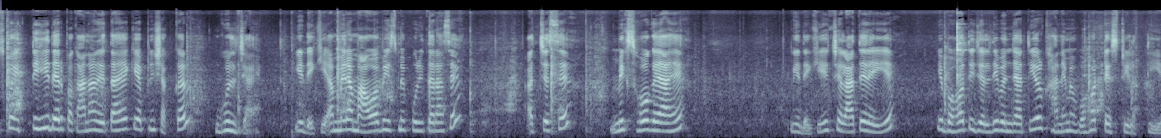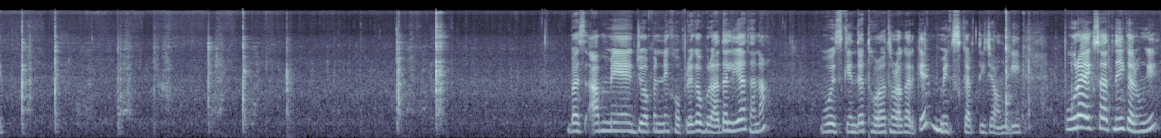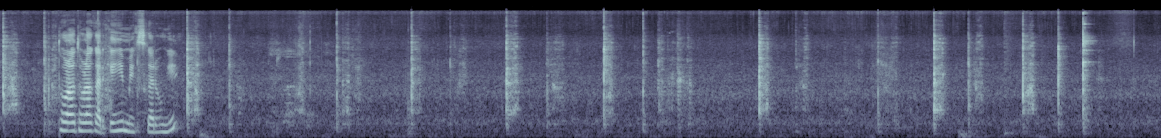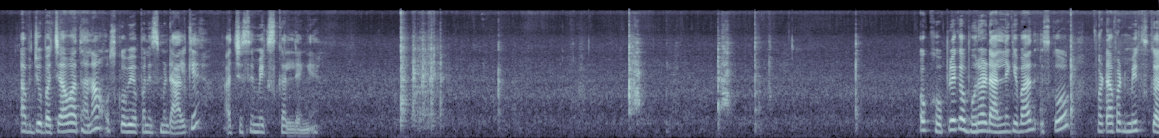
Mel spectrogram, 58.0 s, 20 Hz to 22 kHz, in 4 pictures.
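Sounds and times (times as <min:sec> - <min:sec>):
metal spatula scraping pan: 0:00.0 - 0:08.8, 0:11.8 - 0:18.2, 0:19.4 - 0:20.2, 0:27.0 - 0:37.8, 0:38.4 - 0:42.8, 0:50.7 - 0:53.2
faint sizzle of cooking mixture: 0:00.0 - 0:58.0.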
